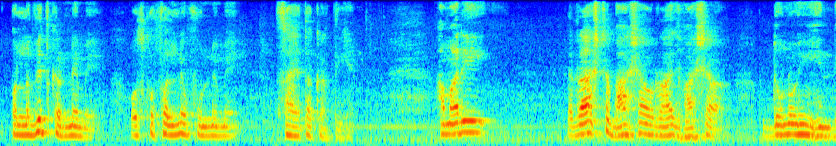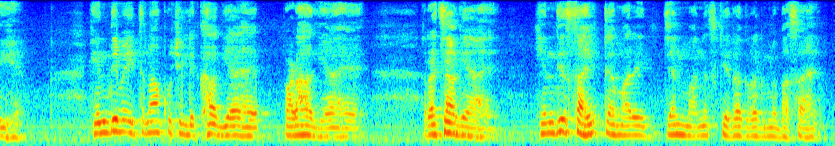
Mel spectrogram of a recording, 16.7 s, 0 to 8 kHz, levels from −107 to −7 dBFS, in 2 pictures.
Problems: constant background noise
